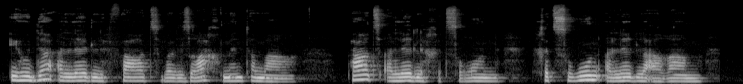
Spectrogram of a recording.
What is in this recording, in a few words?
Matthew Reading Practice, Aramaic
